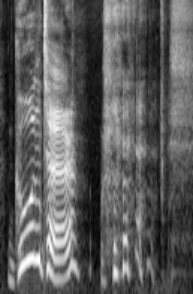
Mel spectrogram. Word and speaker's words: Gunter: Gunter. Right. That is how you pronounce it.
